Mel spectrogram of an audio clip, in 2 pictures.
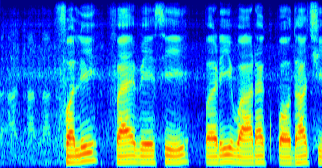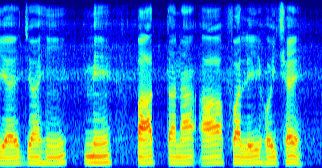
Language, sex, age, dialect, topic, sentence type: Maithili, male, 18-24, Eastern / Thethi, agriculture, statement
